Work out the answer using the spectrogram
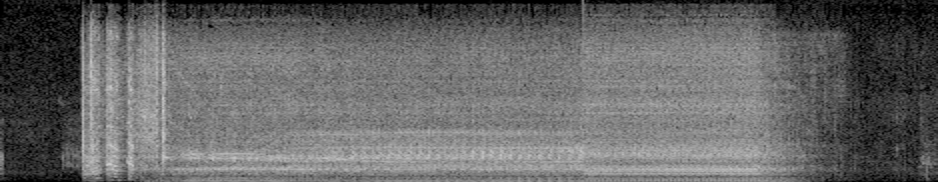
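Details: Honda Accord after starter-circuit wiring tests for a starting fault: brief starter whirr of a few turns, then the engine catches and settles into a smooth, even idle; starts and runs normally.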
